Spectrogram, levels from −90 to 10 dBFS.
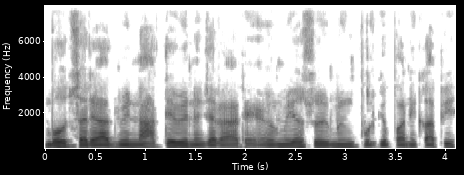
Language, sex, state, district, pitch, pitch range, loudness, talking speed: Hindi, male, Uttar Pradesh, Etah, 115 Hz, 110-125 Hz, -17 LUFS, 250 wpm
